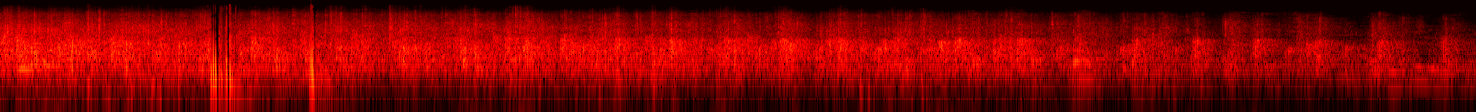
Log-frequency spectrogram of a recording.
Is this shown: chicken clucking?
no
